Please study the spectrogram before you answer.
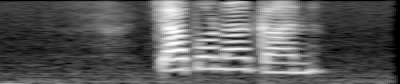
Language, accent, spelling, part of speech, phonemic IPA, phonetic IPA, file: Armenian, Eastern Armenian, ճապոնական, adjective, /t͡ʃɑponɑˈkɑn/, [t͡ʃɑponɑkɑ́n], Hy-ճապոնական.ogg
- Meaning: Japanese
